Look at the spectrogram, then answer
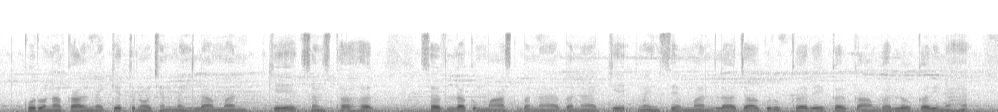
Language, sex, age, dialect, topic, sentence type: Chhattisgarhi, male, 18-24, Northern/Bhandar, banking, statement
